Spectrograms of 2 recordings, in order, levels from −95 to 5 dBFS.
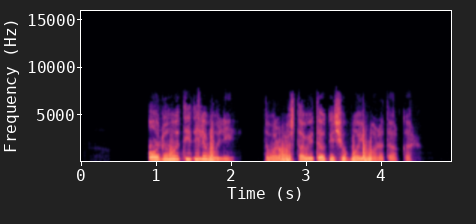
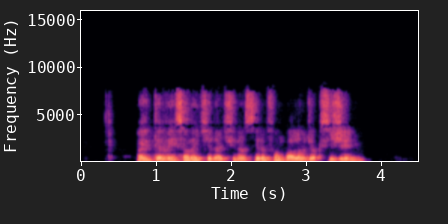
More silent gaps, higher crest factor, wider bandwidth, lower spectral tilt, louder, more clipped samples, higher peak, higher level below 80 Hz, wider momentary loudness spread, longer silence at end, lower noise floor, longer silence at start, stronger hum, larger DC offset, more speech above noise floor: neither; about the same, 16 dB vs 16 dB; second, 7.2 kHz vs 8.2 kHz; first, -7.5 dB/octave vs -6 dB/octave; about the same, -17 LUFS vs -18 LUFS; neither; about the same, -2 dBFS vs -2 dBFS; about the same, -54 dBFS vs -54 dBFS; first, 15 LU vs 6 LU; second, 0.55 s vs 0.75 s; first, under -90 dBFS vs -83 dBFS; first, 0.9 s vs 0.75 s; neither; neither; first, over 74 dB vs 66 dB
